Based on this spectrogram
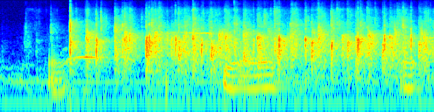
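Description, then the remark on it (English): An audience breaks into loud, sustained applause after a brief quiet start, a dense wash of clapping hands that keeps going steadily, with some voices calling out underneath. “You might not want to clap by the end, so, I'll give you a chance to take it all back.”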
